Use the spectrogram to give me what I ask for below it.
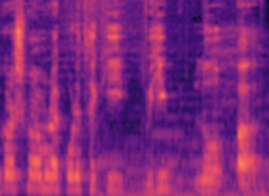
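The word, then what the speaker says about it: vive le roi: অপর দিক থেকে যে ব্যক্তিকে উদ্দেশ্য করে বলা হচ্ছে তিনি রেসপন্স করত ভিভ লো আ। ভিভ লো আ লেখার সময় আমরা লিখি VIVELEROI, কিন্তু উচ্চারণ করার সময় আমরা করে থাকি ভিভ লো আ। এর অর্থ হচ্ছে লং লিভ দ্য কিং, অর্থাৎ রাজা দীর্ঘজীবী হোক।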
